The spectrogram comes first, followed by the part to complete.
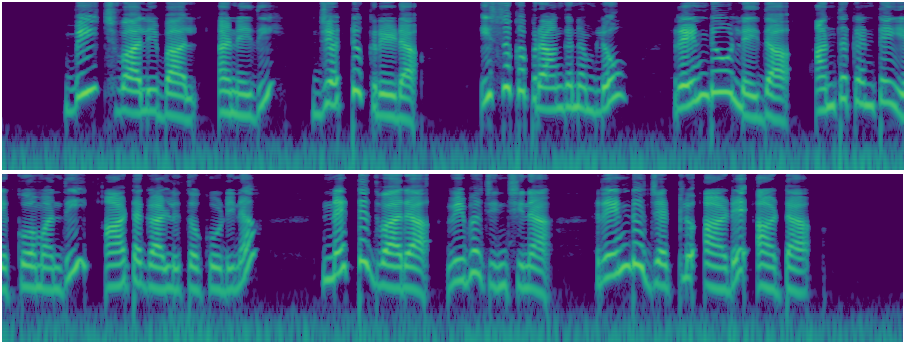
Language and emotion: Telugu, neutral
